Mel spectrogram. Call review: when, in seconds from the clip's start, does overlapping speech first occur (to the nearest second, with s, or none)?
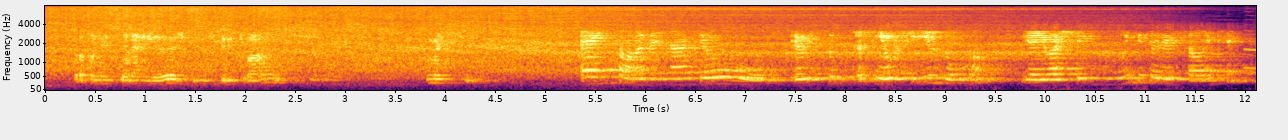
none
